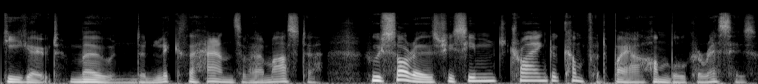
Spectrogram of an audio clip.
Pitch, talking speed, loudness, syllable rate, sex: 115 Hz, 175 wpm, -18 LUFS, 4.8 syllables/s, male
